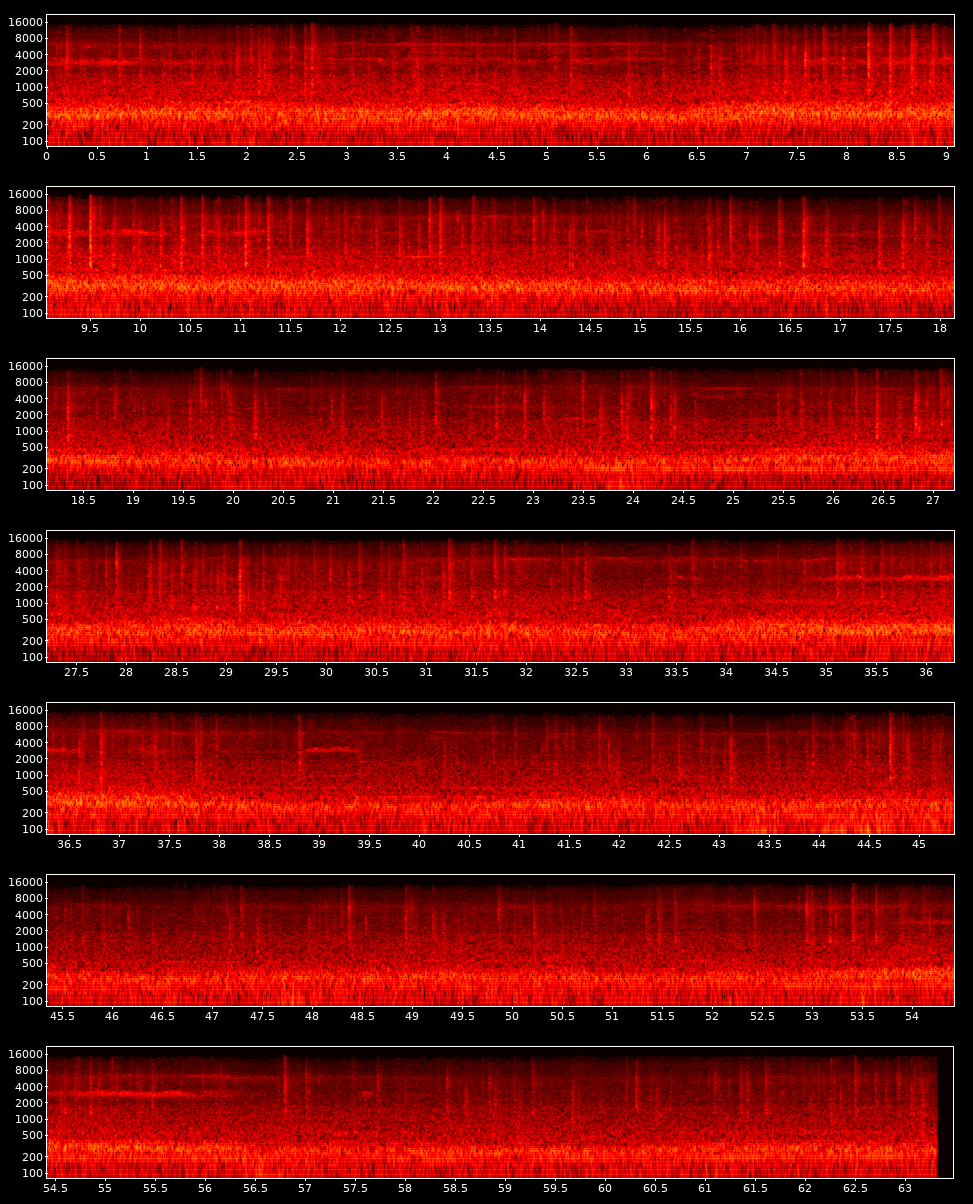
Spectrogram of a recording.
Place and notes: vent fort dans le port de plaisance de saint pierre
